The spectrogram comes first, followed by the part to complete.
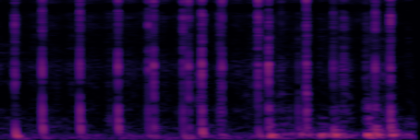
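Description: Wooden stick stirring liquid latex in a small clear plastic cup, clicking quickly and evenly against the cup, about six or seven clicks a second, with a few duller knocks in the second half.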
